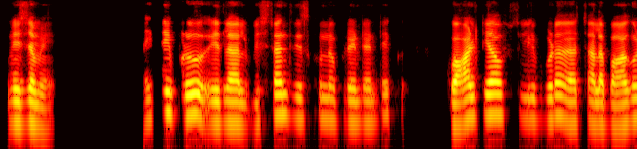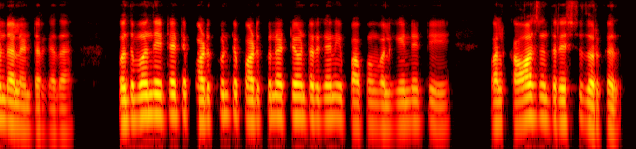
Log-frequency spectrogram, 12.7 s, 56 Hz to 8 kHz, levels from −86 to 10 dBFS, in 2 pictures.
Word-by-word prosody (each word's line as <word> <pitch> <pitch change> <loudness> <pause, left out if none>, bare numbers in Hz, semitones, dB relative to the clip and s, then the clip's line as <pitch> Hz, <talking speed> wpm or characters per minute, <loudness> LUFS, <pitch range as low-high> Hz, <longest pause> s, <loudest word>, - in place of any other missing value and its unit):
నిజమే. 135 -4 +2 1.0
అయితే, 150 +6 -13
ఇప్పుడు 175 -2 +3 0.2
ఇలా 135 0 +4 0.2
విశ్రాంతి 170 +6 +1
తీసుకున్నప్పుడేంటంటే, 140 - -7 0.7
క్వాలిటీ 150 +6 +6
ఆఫ్ 175 0 0
స్లీప్ 150 -2 -11
గూడా 165 +2 +3 0.3
చాలా 135 -1 +3
బాగుండాలంటారు 125 -4 0
కదా! 110 0 -10 0.5
కొంతమందేటంటే, 170 +3 +1
పడుకుంటే 170 +4 -3
పడుకున్నట్టే 160 +3 -1
ఉంటారు 155 -1 -4
గానీ 155 0 -3
పాపం 130 0 -4
వాళ్ళకేంటంటే 130 +1 -8 0.5
వాళ్ళకి 135 0 -4
కావాల్సినంత 155 +1 +2
రెస్ట్ - - -8
దొరకదు. - - -2
145 Hz, 115 wpm, -21 LUFS, 135-160 Hz, 1.0 s, క్వాలిటీ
